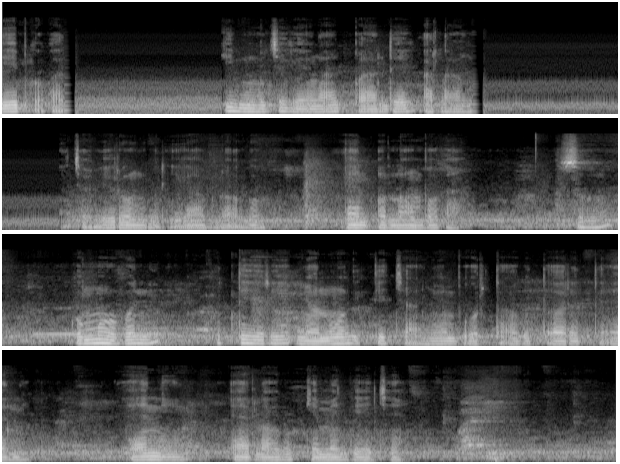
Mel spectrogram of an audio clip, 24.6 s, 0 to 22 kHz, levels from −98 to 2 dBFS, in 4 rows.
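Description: From 0.63 to 2.21 s there's a long network dropout, likely the connection stalling: about 1.6 s of audio is lost. The receiver keeps stretching the last sound into a fading buzz, and then the audio picks up again later with that stretch missing.

At 4.61 to 4.65 s a short concealed packet loss patches a 20 ms gap by continuing the sound, so you hear a quick smear or wobble. Right after that, from 4.71 to 6.75 s, a second long dropout follows the same pattern. About 2 s goes missing and the stretched sound fades out before the audio comes back.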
